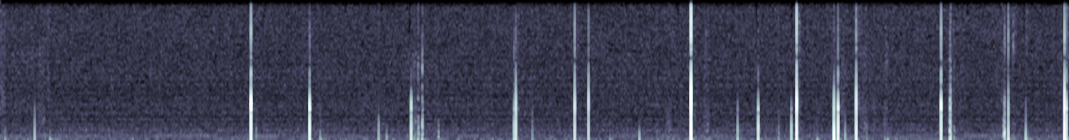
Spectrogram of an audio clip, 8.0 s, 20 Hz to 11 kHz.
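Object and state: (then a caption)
Metal microphone capsules tapped with nails. Long nails tap on the sides of the small metal microphone capsules of a Tascam DR-40 recorder, making a quiet, irregular run of around twenty sharp, dry clicks that stop almost instantly. A faint low hum with steady tonal lines sits underneath throughout.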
